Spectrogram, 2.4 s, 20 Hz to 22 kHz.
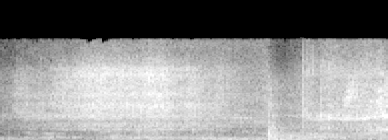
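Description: Background hubbub of a crowded hall: a steady hiss of noise with faint voices under it. About 1.7 s in, a sudden louder burst of noise breaks in.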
